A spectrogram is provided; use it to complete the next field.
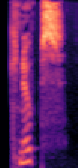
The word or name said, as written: knubs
